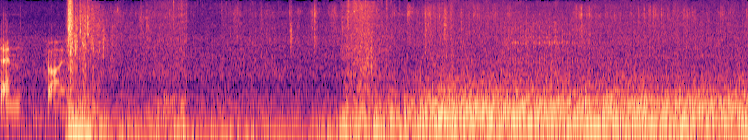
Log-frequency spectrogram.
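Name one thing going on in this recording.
Tyres rumble loudly along a runway.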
